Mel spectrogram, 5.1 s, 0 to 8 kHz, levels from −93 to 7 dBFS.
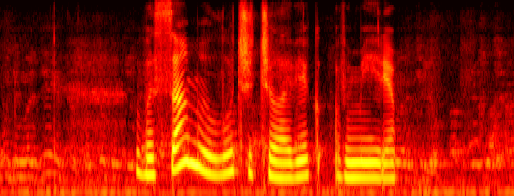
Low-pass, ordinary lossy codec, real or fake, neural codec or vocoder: none; none; real; none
